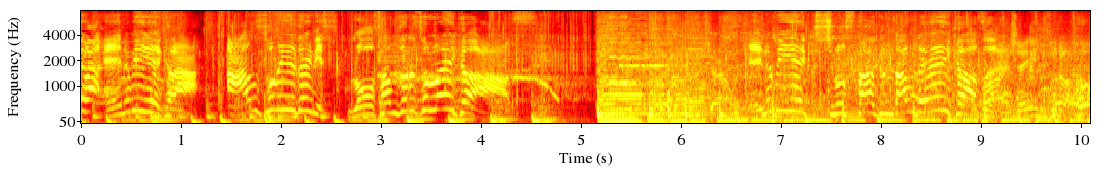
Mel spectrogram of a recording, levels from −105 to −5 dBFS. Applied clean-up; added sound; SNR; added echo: none; Computer keyboard + Crackle / Crushing; 17 dB; none.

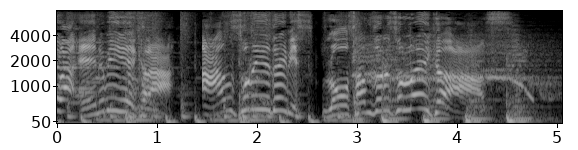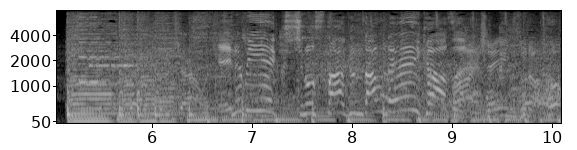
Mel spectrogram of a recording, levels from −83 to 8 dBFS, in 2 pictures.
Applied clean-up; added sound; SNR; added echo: none; none; none; none.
